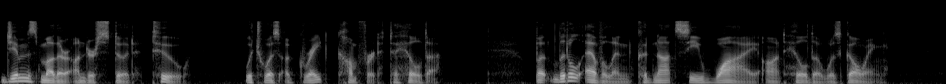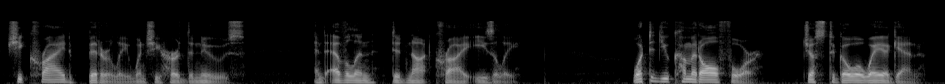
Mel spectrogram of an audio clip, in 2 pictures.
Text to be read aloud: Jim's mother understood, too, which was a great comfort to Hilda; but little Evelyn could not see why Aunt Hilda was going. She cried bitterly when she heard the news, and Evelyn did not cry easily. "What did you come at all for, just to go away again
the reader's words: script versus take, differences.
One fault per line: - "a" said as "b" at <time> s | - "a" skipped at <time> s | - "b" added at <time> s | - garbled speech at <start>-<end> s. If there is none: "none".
none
